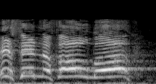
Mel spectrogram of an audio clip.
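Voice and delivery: put-on high, loud scream. Telling a joke about a man's nightmare, retelling his scream. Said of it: "And I was screaming".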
